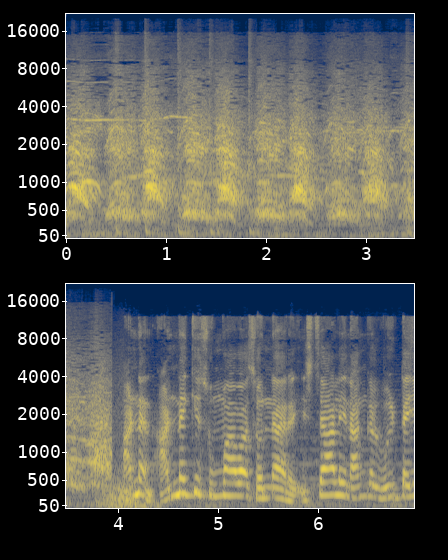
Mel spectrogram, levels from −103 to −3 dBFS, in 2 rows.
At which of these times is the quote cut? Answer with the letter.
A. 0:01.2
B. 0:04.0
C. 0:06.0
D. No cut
B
